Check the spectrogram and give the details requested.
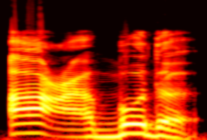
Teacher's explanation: وقف تام کی وجہ سے دال کو ساکن کر دیں گے. دال حروف قلقلہ میں سے ہے تو یہاں پر قلقلہ ہوگا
